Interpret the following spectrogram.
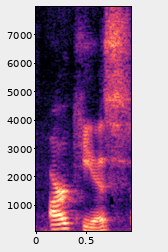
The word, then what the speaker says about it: Arceus: I'm going to say it's Arceus, I believe is how it's pronounced.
